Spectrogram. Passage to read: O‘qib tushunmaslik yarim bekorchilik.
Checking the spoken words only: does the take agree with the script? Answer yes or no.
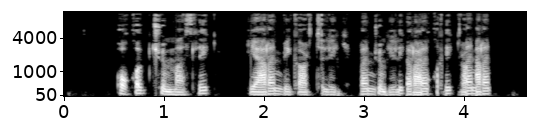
no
